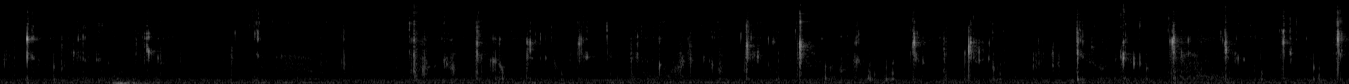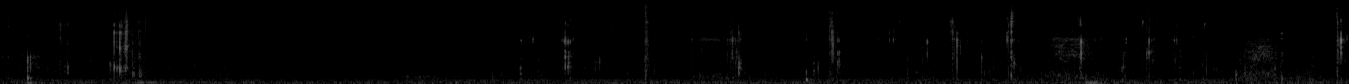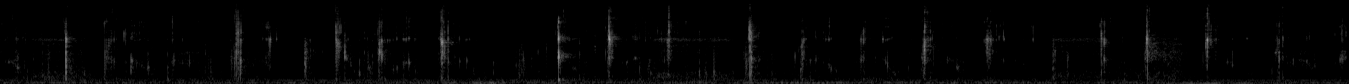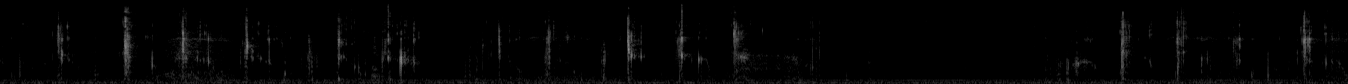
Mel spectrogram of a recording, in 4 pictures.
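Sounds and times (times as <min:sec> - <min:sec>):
crunchy pizza crust chewing: 0:00.0 - 0:15.6, 0:17.5 - 0:53.9.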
